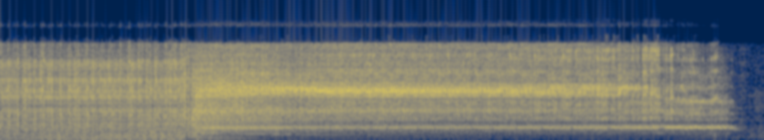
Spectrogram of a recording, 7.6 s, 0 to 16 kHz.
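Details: Antique ring-oiled Wagner 2hp electric motor winding down after switch-off: the hum drops in pitch while a dry, gritty rattle hisses on until the motor stops. The motor needs a new bearing; worn motor bearing.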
